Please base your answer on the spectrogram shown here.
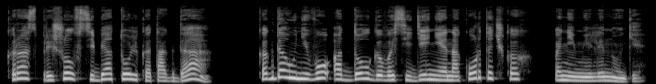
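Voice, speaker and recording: A woman reading a fantasy novel aloud in measured, expressive scripted narration. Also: medium pitch, dry recording, clean studio sound. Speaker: audiobook reader.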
